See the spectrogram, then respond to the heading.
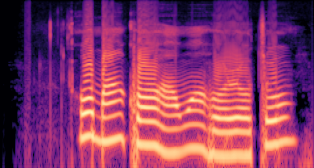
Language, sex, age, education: Yoruba, female, 30-45, tertiary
